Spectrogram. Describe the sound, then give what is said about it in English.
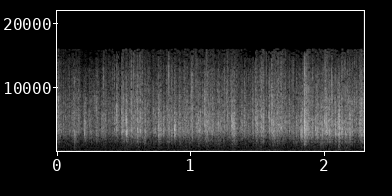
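Heavy rain pours steadily outside, a dense hiss of countless small droplets pattering without pause, with a low electrical hum underneath and no voices. “Raining like hell.”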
